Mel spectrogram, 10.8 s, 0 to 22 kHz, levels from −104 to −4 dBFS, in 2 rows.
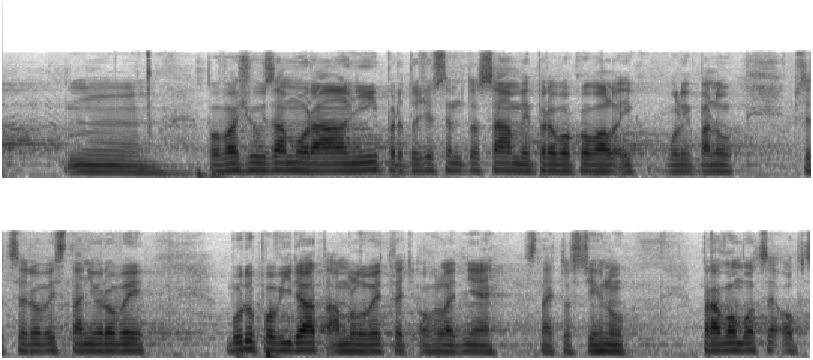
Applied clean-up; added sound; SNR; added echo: none; none; none; none.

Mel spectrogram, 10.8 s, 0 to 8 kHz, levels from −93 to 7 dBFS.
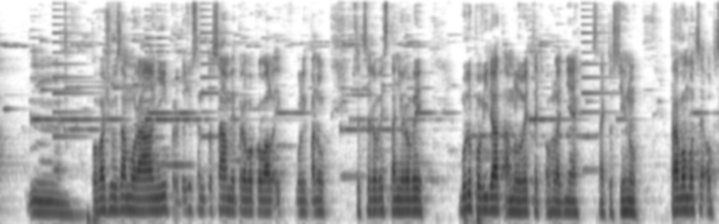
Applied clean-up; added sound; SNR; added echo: classical method log-MMSE.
